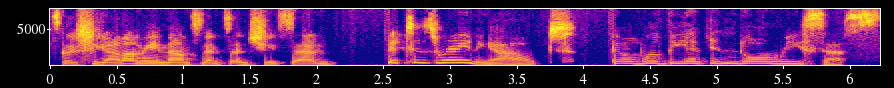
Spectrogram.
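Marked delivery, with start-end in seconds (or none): 2.5-6.2 terrible put-on English accent, high and swooping. Speaker quoting a woman's school announcement, in a terrible English accent. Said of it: "that's a terrible English accent".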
